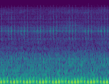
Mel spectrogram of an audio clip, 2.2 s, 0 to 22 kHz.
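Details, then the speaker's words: 1971 Honda CB350 twin, said by a previous owner to have low compression, running after a disconnected part was plugged back in: quick, even beat that settles smoothly but idles noticeably high; idle still higher than wanted. "Yeah, see it's idling better. It's still up a little higher than what I'd like."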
